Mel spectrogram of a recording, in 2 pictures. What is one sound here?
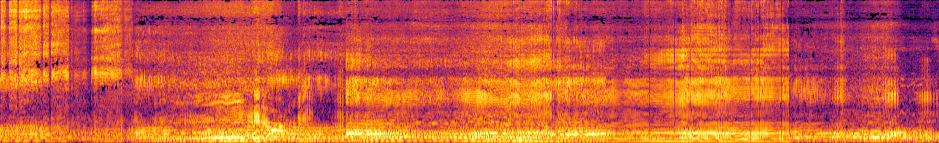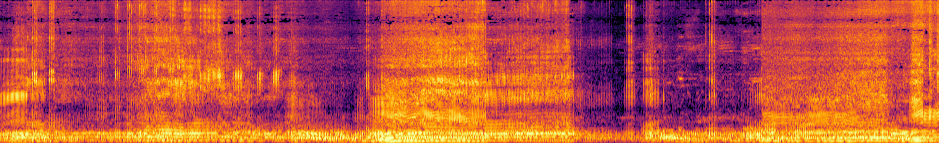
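Dirt bike engines rev loudly up and down close by.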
